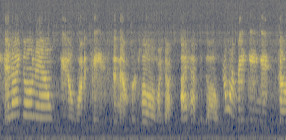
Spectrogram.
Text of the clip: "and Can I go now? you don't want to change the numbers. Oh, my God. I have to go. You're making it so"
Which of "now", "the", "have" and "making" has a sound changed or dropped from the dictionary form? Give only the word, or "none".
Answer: have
